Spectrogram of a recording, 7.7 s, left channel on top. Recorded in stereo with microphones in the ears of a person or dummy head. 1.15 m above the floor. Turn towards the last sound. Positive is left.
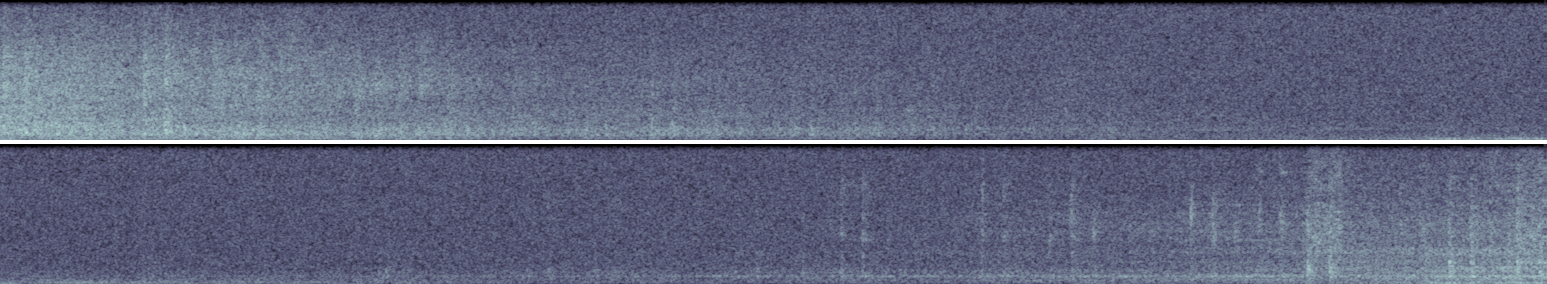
No sound to turn to.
